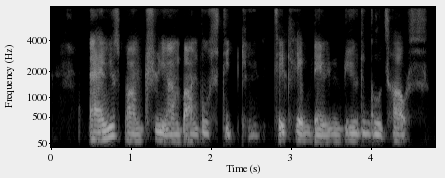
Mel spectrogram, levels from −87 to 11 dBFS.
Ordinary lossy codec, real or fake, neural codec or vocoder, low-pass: none; fake; codec, 16 kHz, 2 kbps, FreqCodec, smaller model; none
